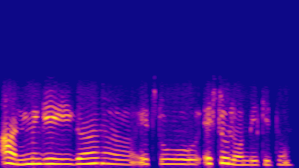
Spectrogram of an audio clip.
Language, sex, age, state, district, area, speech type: Kannada, female, 30-45, Karnataka, Dakshina Kannada, rural, conversation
